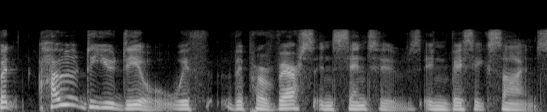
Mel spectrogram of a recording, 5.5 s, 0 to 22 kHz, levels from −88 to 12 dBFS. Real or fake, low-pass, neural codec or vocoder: real; 7.2 kHz; none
